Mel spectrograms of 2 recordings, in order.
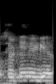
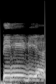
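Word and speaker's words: ctenidia: सिटीनिडिया तो खैर नहीं कहोगे क्योंकि सी इसमें साइलेंट है ना, क्या है, टिनिडिया कह सकते हैं आप, है ना।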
